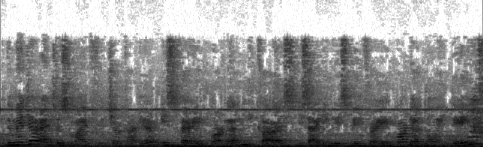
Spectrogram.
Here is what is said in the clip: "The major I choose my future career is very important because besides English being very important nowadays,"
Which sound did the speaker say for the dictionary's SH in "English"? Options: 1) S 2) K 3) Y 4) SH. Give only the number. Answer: 1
